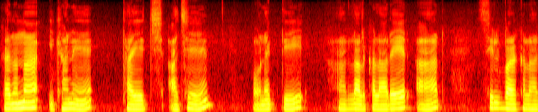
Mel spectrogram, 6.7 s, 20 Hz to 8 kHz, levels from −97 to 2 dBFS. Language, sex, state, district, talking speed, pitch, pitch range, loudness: Bengali, male, Tripura, Unakoti, 90 wpm, 125 Hz, 120-140 Hz, -19 LUFS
